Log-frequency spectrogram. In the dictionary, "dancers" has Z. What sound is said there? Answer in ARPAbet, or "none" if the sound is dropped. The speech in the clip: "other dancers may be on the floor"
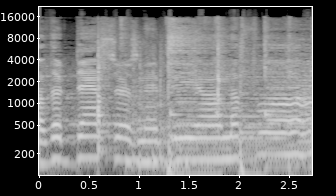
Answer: Z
